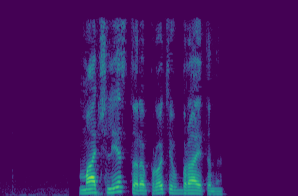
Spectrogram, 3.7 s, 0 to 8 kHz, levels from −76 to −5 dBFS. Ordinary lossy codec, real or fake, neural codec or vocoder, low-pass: MP3, 48 kbps; real; none; 7.2 kHz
